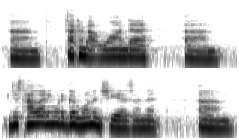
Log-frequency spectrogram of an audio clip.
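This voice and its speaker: A man with a medium-pitched, slightly mellow voice hosts a casual comic book review show, chatting enthusiastically and conversationally as he moves through the pages. It's clearly a noisy amateur recording with room ambience.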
